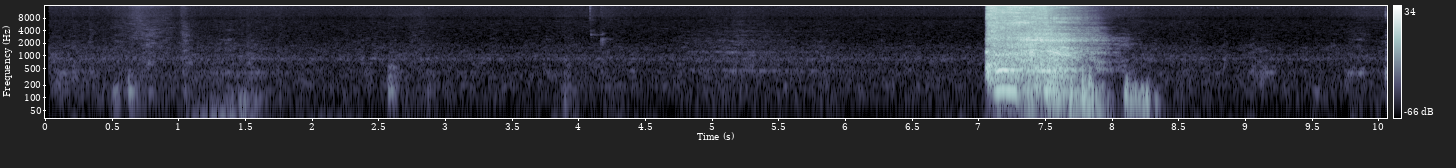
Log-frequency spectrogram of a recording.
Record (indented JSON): {
  "cough_length": "10.1 s",
  "cough_amplitude": 27855,
  "cough_signal_mean_std_ratio": 0.25,
  "survey_phase": "beta (2021-08-13 to 2022-03-07)",
  "age": "18-44",
  "gender": "Male",
  "wearing_mask": "No",
  "symptom_cough_any": true,
  "symptom_new_continuous_cough": true,
  "symptom_runny_or_blocked_nose": true,
  "symptom_shortness_of_breath": true,
  "symptom_sore_throat": true,
  "symptom_fatigue": true,
  "symptom_fever_high_temperature": true,
  "symptom_headache": true,
  "symptom_change_to_sense_of_smell_or_taste": true,
  "symptom_onset": "4 days",
  "smoker_status": "Never smoked",
  "respiratory_condition_asthma": true,
  "respiratory_condition_other": false,
  "recruitment_source": "Test and Trace",
  "submission_delay": "1 day",
  "covid_test_result": "Positive",
  "covid_test_method": "RT-qPCR"
}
